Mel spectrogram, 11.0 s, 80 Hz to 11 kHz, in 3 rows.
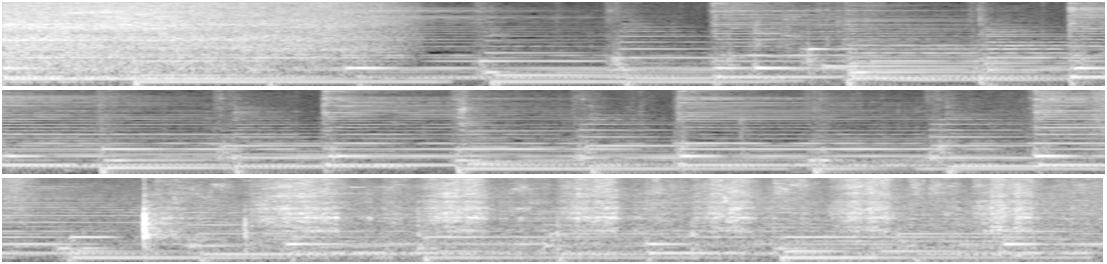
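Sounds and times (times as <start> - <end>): spokeshave scraping wood: 7.3 - 11.0.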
